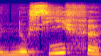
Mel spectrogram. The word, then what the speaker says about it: nocif: Et puis dans la colonne F, par exemple, tous les mots où il y a le F qui est prononcé dans des adjectifs, par exemple nocif, craintif, infinitif. eh bien, vous le noterez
